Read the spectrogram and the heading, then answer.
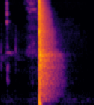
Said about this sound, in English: Okay, starting the show in three. Well, let me clap sync first. One.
